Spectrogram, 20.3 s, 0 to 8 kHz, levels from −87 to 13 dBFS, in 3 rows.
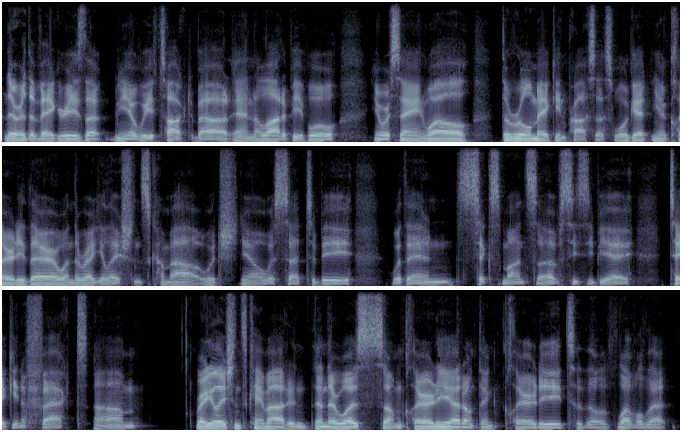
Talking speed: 195 wpm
